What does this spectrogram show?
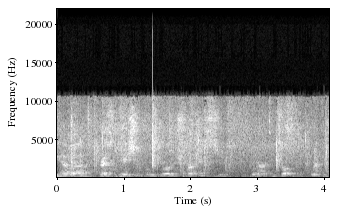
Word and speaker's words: Farkas: It's Farkas, correct? You did. Good. Oh, my dad would pronounce it Farkas, but close enough.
